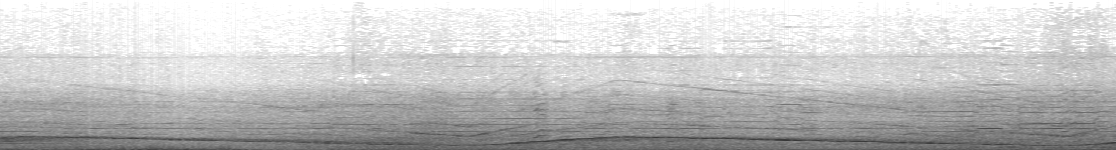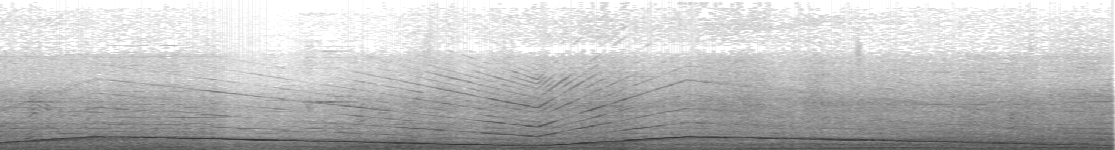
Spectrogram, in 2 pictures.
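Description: Emergency siren of a British Army DAF LF bomb-disposal truck sounding a slow wail: each cycle rises quickly and falls slowly, about every six seconds. Steady city traffic noise runs underneath.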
